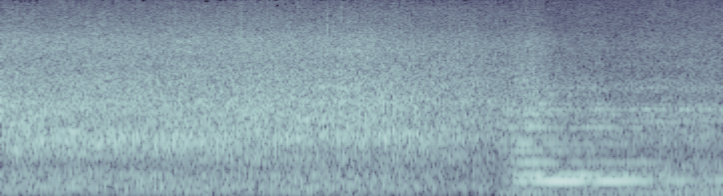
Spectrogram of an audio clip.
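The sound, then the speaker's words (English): A subway train rumbles steadily through a station, then swells louder near the end as sustained tonal squeals or a horn-like whine ring out over the roar. No one speaks. “Where are we meeting this guy? In the subway.”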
